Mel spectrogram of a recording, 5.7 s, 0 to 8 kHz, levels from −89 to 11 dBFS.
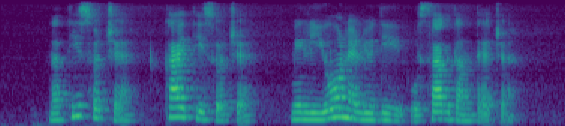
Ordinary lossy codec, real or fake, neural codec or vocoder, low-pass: none; real; none; 7.2 kHz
